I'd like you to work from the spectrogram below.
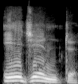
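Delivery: "एजेंट" starting on a narrow ay, EY-jent; careful word-list "एजेंट", mouth barely open; correct close vowel. Shown as a demonstration. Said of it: "एजेंट नहीं".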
